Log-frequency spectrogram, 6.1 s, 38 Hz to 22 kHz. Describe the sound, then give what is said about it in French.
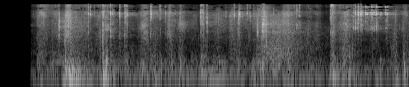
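Keys jangle and clink continuously while a front door is locked at about 8:28 in the morning as the person leaves for a hairdresser appointment, checking several times that the door is shut, with a few sharper metallic clicks and thuds mixed in; no one speaks. “J'ai un tic, il faut que je vérifie plusieurs fois que la porte est fermée.”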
